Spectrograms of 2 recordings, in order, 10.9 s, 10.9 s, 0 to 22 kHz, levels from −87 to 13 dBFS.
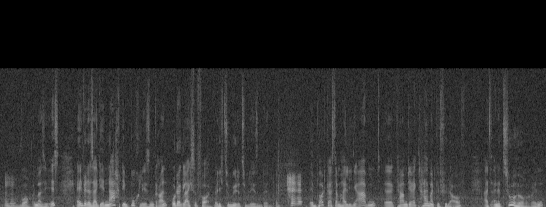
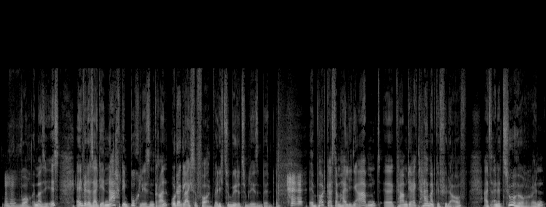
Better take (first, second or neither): second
